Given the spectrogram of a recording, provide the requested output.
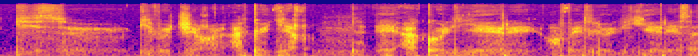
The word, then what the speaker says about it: accogliere: J'ai un autre exemple aussi que j'ai écrit, accogliere, donc qui veut dire accueillir, et accogliere en fait le liere ça s'écrit G-L-I E-2-R-E mais du coup le G ne se prononce pas.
